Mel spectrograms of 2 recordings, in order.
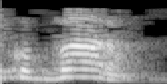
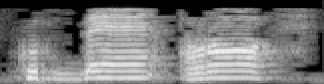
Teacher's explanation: الباء والمد بتاعهم مرققين · Shown in: second take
